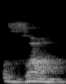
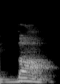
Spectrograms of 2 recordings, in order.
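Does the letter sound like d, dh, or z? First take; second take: z; d. First: It is said with a z-like sound. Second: It is said with a d-like sound. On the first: This is how Egyptians say it. "the Egyptians would say it's just za, something like Z plus something" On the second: This is how Palestinians say it. "They say da, da, something closer to the D"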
